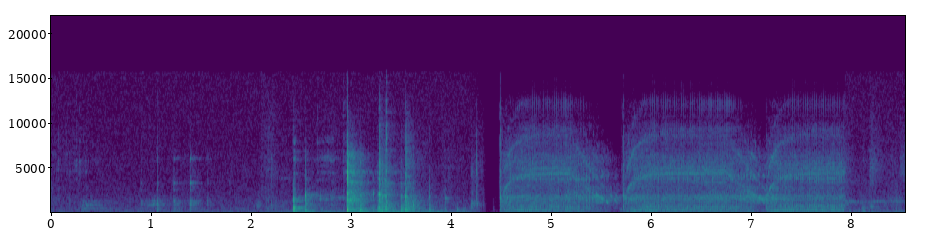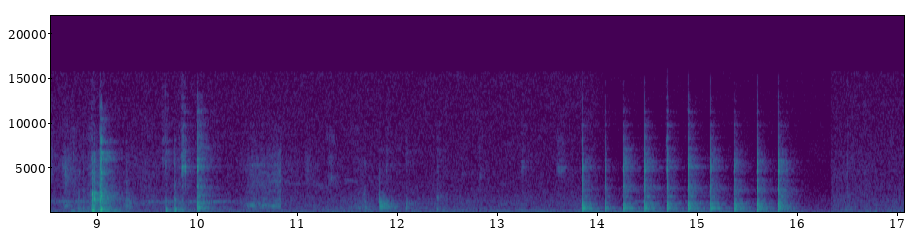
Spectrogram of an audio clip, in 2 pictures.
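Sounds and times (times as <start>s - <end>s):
food chopper motor whining: 4.5s - 8.1s.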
